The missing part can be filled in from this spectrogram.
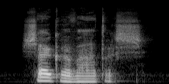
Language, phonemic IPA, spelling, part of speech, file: Dutch, /ˈsœykərwatərs/, suikerwaters, noun, Nl-suikerwaters.ogg
- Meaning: plural of suikerwater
